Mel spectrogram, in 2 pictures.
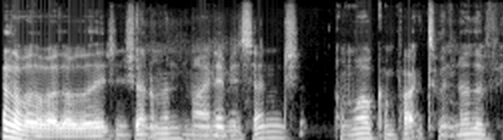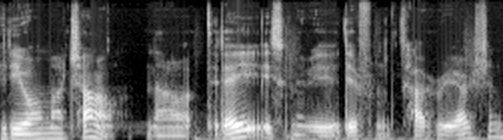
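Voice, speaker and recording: Speaking with a British accent, a man talks at a very fast pace with hardly any pauses and a medium pitch. His intonation is lively, and his loudness swings a lot. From UK. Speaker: reaction video creator. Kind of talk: casual commentary. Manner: hesitant, filler-heavy.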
